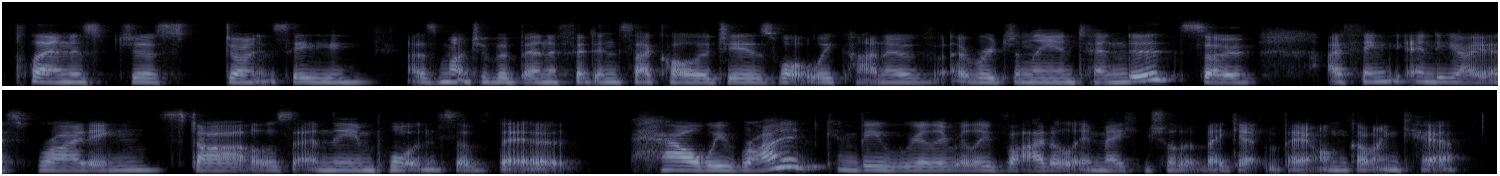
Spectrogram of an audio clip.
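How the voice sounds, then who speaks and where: In an Australian accent, a woman speaks at a medium pitch with monotone, flat intonation. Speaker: psychologist presenting staff training. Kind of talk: online professional training presentation. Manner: fast.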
